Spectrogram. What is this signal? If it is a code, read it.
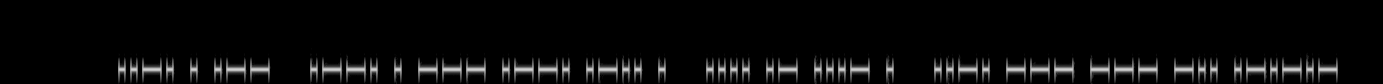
Morse code, heard as a keyed tone, about 20 wpm, 700 Hz. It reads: FEW PEOPLE HAVE FOOD.
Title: Sentences from Top 1000 Words - Review Part 1 - 20wpm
